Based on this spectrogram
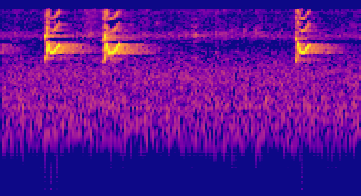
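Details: Brown-throated sunbird, called wiceh or manggar, in energetic song used as a training lure. Three thin, high, slurred chirps: two close together, then a gap of nearly two seconds before the third, against a soft hiss.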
